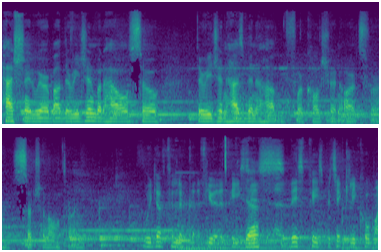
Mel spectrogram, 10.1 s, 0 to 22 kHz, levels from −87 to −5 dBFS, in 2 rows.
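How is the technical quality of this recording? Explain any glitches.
No glitches or technical faults can be heard anywhere here.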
